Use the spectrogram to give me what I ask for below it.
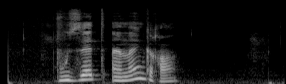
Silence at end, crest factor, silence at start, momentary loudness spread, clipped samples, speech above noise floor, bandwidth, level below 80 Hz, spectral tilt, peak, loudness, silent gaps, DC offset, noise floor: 0.15 s; 18 dB; 0.1 s; 14 LU; under 0.1%; 36 dB; 15 kHz; -56 dBFS; -5 dB/octave; -10 dBFS; -24 LUFS; none; under 0.1%; -60 dBFS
